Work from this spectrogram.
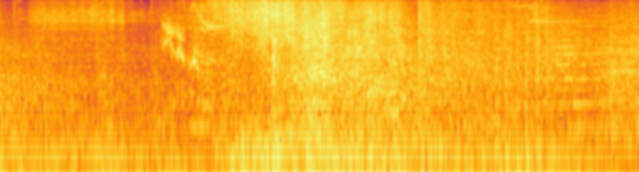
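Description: A Confringo fire spell explodes in the Hogwarts Legacy video game, a broad roaring blast that swells up around two seconds in and rumbles on steadily over a dense game background to the end.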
